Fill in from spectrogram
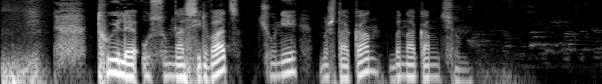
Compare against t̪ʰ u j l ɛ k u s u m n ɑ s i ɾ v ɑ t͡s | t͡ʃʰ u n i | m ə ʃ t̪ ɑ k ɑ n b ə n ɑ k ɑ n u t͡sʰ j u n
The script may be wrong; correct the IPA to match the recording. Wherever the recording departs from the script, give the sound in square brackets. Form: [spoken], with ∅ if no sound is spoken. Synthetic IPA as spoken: t̪ʰ u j l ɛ [ʔ] u s u m n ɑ s i ɾ v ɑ t͡s | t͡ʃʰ u n i | m ə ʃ t̪ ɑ k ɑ n b ə n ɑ k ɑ n u t͡sʰ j u n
